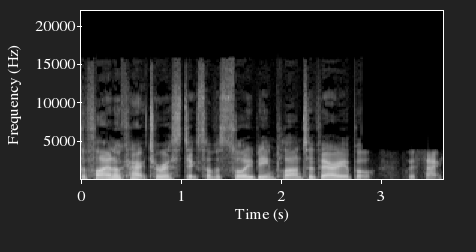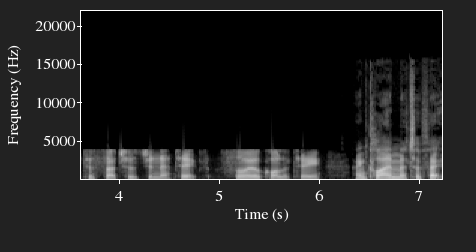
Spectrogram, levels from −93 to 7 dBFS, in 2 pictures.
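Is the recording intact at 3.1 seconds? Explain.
No. An input switched to a poorer device runs from 2.81 to 6.23 s, right after "a soybean plant are", likely from recording moving to another microphone. With no gap at the switch, the speech turns dull, losing everything above 3.8 kHz, drops about 5 dB, and gains faint new background noise.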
